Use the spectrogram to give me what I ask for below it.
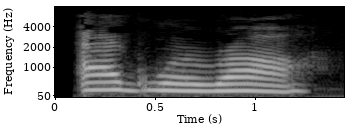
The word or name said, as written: agouara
